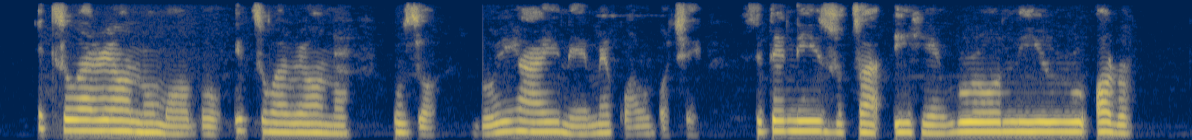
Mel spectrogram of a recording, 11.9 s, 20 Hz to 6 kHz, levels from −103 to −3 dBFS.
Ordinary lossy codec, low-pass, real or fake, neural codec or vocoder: none; 5.4 kHz; real; none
